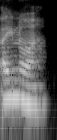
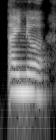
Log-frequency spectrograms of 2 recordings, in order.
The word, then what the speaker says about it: Ainhoa: puedo hablar Hola a a Noa no sé muy bien cómo pronunciar tu nombre qué pena contigo no te preocupes a Noa a Noa perfecto Hola a Noa vale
